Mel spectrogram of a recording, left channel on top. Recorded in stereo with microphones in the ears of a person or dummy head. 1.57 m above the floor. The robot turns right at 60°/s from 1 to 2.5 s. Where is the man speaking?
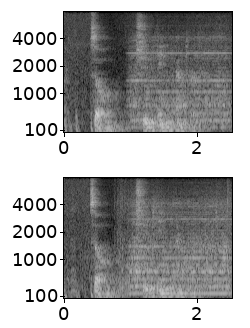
50° right, 1.8 m; by 2.2 s 20° left, 1.8 m.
